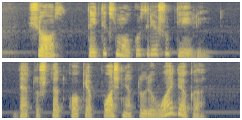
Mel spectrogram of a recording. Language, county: Lithuanian, Tauragė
